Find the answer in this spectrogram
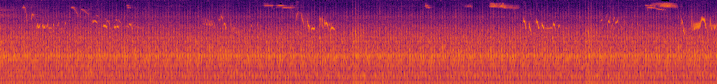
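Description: Diesel tractor engine running steadily at idle, an even low knocking rhythm under a constant rumble.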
